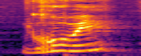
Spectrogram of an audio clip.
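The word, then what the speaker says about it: Grohe: Comment tu prononces cette marque là? Groé.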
